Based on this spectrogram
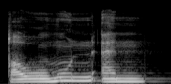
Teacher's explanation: ثانيا لاحظ حكم الإظهار عند قوله تعالى في الآية نفسها قوم أن جاء التنوين وبعده همزة، والواجب هنا أن يظهر التنوين في اللفظ وأن تظهر الهمزة التي بعده من غير غنة أو تشديد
